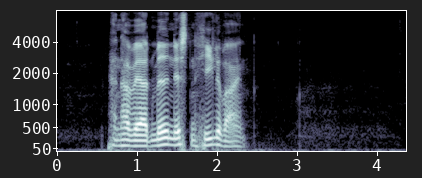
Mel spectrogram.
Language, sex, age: Danish, male, 22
